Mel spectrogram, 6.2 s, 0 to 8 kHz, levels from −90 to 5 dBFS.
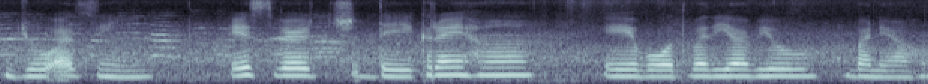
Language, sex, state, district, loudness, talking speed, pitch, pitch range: Punjabi, female, Punjab, Kapurthala, -17 LUFS, 115 wpm, 205 Hz, 195-225 Hz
